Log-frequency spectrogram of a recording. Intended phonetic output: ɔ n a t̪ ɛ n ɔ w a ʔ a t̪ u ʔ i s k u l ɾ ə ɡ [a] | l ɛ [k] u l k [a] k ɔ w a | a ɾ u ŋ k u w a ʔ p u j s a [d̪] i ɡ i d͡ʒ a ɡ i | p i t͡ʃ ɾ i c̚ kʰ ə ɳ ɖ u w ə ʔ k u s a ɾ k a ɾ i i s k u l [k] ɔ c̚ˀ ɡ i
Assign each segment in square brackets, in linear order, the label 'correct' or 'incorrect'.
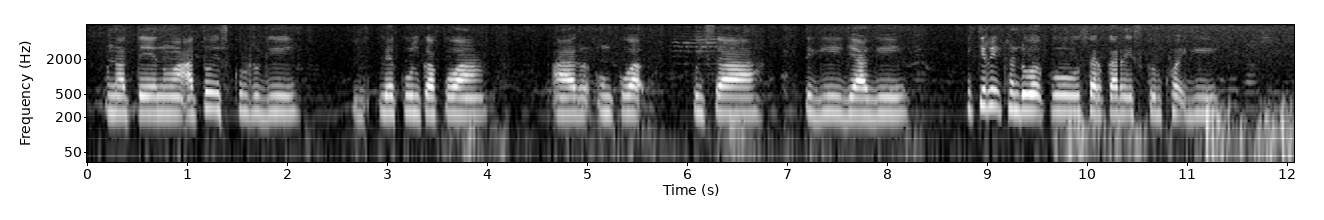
incorrect: i, correct, correct, incorrect: t̪, incorrect: kʰ

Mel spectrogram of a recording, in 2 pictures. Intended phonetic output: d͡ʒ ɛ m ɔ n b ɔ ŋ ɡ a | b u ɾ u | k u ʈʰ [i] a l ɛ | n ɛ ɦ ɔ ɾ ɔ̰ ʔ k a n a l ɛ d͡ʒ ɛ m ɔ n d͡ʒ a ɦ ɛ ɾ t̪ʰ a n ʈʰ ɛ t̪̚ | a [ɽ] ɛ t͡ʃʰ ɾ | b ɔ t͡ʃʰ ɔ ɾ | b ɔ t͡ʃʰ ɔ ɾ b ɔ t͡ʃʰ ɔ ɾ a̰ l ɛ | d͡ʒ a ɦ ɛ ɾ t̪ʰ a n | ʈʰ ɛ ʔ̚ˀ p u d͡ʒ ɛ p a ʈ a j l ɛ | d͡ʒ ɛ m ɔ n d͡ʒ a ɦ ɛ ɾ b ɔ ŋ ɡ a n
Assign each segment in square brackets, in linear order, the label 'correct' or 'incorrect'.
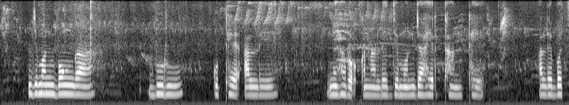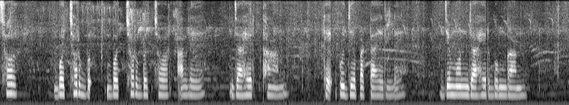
incorrect: ɛ, incorrect: l

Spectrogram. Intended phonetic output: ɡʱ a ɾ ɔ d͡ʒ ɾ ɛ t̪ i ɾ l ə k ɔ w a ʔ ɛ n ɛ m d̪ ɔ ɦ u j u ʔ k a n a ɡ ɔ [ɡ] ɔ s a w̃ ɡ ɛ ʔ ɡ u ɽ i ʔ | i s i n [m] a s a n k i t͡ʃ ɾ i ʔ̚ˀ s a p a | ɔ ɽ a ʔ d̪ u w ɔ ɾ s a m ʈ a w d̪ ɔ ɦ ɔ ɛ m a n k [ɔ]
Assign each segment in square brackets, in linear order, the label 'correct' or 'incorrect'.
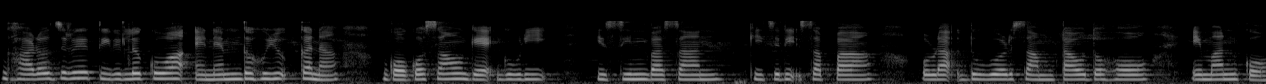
correct, incorrect: b, correct

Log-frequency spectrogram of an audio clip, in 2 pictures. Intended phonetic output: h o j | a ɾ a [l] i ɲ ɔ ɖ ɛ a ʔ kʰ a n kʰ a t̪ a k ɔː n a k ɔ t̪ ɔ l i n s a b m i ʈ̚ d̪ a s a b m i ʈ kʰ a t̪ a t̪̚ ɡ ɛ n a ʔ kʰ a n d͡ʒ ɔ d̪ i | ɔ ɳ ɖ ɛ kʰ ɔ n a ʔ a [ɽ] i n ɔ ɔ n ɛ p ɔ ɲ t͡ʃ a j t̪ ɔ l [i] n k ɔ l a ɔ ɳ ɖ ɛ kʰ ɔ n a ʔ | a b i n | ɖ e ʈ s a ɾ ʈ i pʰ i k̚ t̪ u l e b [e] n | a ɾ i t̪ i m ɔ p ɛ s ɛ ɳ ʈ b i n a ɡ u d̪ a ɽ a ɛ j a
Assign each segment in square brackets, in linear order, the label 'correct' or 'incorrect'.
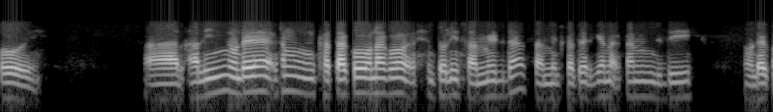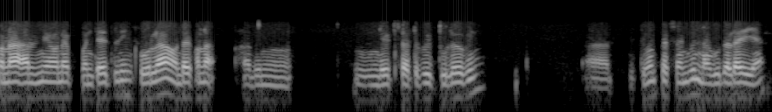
correct, incorrect: l, correct, incorrect: i

